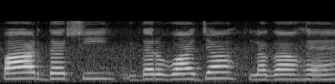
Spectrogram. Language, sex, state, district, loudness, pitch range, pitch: Hindi, female, Haryana, Charkhi Dadri, -19 LUFS, 230-265 Hz, 250 Hz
